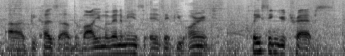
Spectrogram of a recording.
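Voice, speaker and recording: A man with ordinary pitch variation talks at a fairly slow pace as noticeable background noise continues. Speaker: gaming commentator. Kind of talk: gameplay commentary.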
